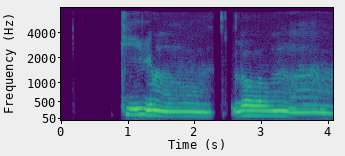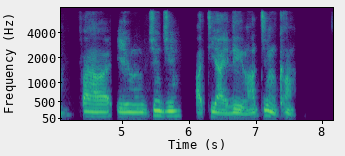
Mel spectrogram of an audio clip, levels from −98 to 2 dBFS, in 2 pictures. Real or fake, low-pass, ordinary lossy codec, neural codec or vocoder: fake; 7.2 kHz; Opus, 64 kbps; codec, 16 kHz, 4 kbps, X-Codec, HuBERT features, trained on general audio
